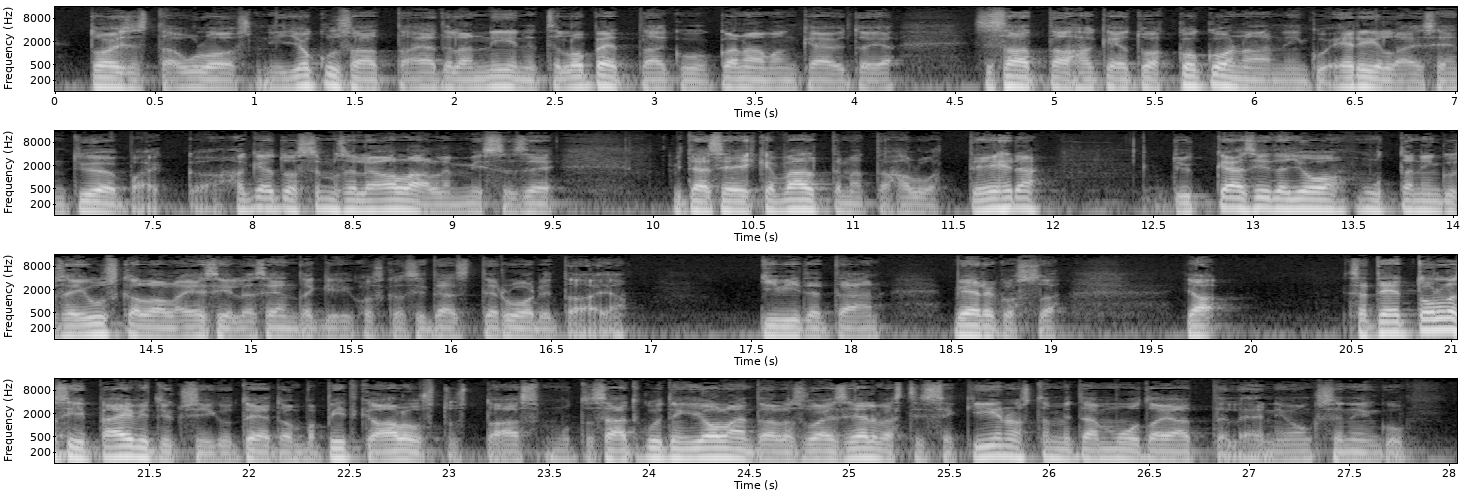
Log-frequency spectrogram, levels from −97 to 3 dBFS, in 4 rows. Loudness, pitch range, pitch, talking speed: -20 LUFS, 105-125 Hz, 115 Hz, 180 wpm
